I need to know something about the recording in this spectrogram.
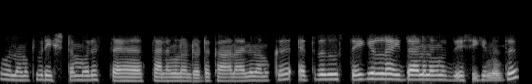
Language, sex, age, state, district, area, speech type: Malayalam, female, 45-60, Kerala, Wayanad, rural, conversation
